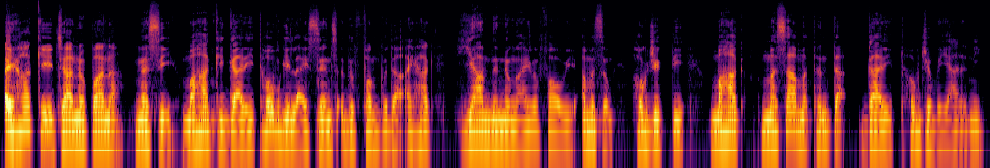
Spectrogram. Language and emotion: Manipuri, happy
